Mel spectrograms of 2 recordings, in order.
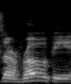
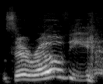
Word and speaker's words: Xer0VI: Yes, I am or pronounced Zerovi if her name is Kelsey Dion as she's the only one in that.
